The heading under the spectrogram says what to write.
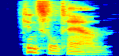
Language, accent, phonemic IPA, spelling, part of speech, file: English, Australia, /ˈtɪn.səlˌtaʊn/, Tinseltown, proper noun / noun, En-au-Tinseltown.ogg
- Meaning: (proper noun) 1. Nickname for Hollywood: a district of Los Angeles, California, United States 2. The movie industry, as found in Hollywood, and Greater Los Angeles, CA, US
